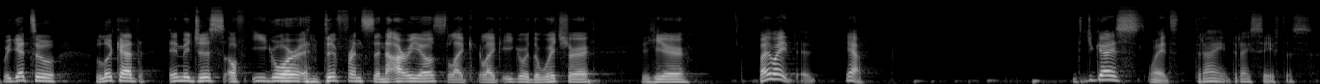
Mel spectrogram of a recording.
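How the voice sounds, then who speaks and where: A man's voice: mid-range voice, measured pace. A young man in his twenties hosting a casual livestream from his desk, rambling and leaning on fillers as he answers chat. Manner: rambling, filler-heavy, lots of "like". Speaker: livestream host. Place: home studio desk.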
